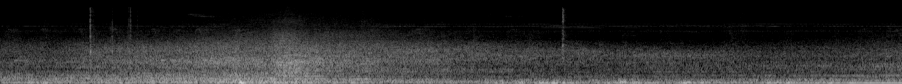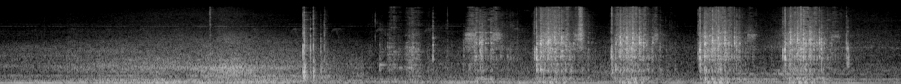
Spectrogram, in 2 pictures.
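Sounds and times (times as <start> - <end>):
recoil starter cranking whirr: 12.7 - 18.0.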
